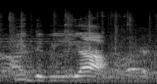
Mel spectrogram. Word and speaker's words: खिदबिया: Example मैं दे रहा हूँ आपको कि जैसे अभी कोर्ट लैंग्वेज में मुद्दई को खिदबिया कहा जाता है, यो शब्द का उच्चारण होता है खिदबिया।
